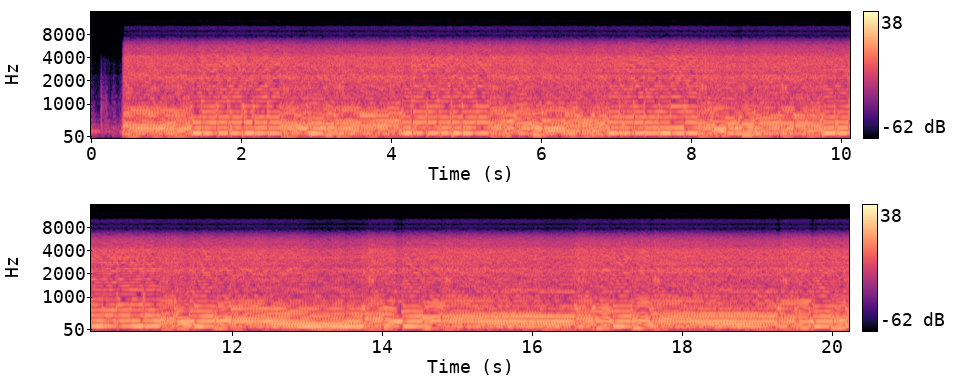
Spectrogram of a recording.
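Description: A heavily distorted bass riff, the opening riff of a song, is played slowly as single notes in a repeating, chugging pattern, loud throughout, with no talking over it.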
